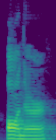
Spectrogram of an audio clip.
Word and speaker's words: honor: Our, honest, honor.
